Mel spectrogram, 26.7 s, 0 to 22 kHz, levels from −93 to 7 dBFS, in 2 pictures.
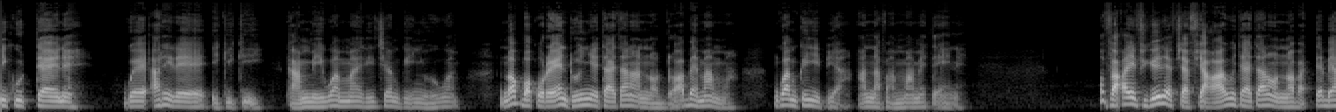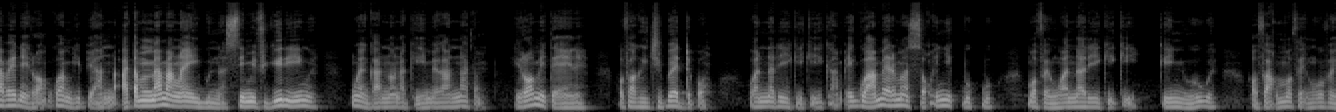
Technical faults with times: none

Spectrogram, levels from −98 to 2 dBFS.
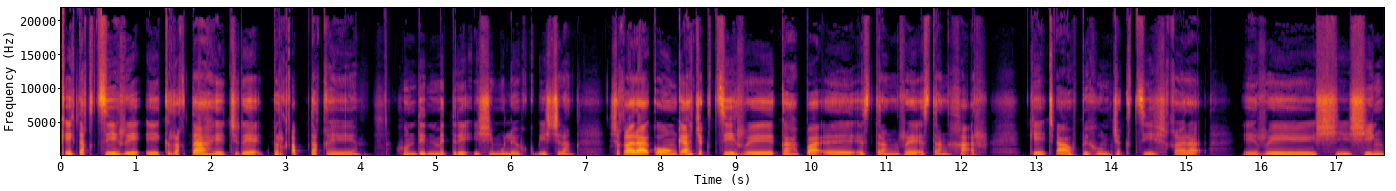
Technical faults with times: none

